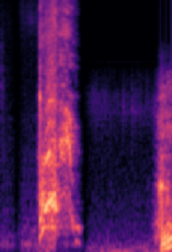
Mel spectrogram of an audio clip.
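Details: Man with seasonal allergies to ragweed, pollen, cats and dust, during allergy season, tries to sneeze with his eyes open: one sharp explosive burst, a short pause, then a second burst; sneezing.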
